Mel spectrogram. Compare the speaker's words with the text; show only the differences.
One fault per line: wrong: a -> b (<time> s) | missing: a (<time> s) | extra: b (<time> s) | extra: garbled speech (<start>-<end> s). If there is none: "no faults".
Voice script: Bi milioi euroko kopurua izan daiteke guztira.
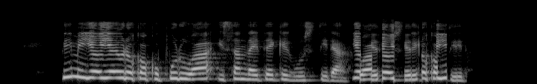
extra: garbled speech (3.5-4.7 s)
